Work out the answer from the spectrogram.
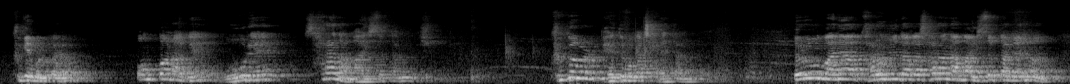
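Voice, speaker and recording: A male pastor with a high voice preaches, picked up by a distant mic in a very echoey church hall. He keeps turning to the congregation with questions and drives each point home by repeating it. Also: a little mellow. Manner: asks the congregation many questions, emphatic repetition. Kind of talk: sermon. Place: church sanctuary.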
